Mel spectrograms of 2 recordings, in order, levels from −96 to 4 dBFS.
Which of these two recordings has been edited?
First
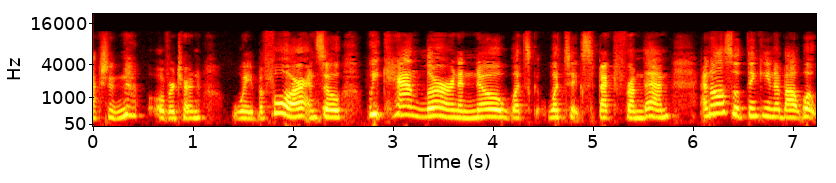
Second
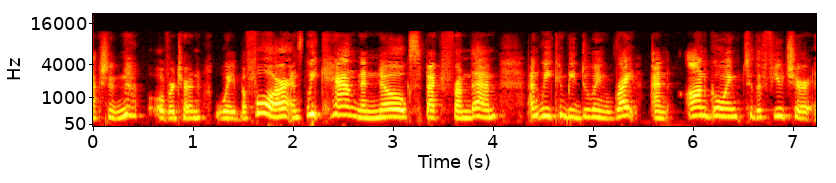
second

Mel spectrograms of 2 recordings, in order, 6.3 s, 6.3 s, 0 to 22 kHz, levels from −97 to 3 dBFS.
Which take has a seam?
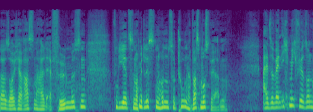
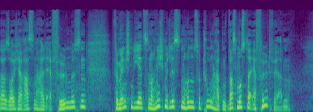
first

